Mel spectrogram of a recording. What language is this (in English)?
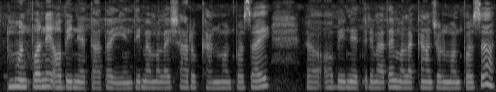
Nepali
